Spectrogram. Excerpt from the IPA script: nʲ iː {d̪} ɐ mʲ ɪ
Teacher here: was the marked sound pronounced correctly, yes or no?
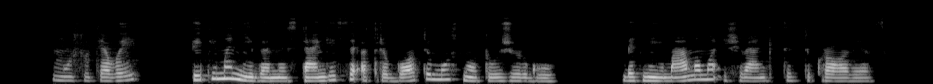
yes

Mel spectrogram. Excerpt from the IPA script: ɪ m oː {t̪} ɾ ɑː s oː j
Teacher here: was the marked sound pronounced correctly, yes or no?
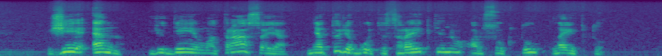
yes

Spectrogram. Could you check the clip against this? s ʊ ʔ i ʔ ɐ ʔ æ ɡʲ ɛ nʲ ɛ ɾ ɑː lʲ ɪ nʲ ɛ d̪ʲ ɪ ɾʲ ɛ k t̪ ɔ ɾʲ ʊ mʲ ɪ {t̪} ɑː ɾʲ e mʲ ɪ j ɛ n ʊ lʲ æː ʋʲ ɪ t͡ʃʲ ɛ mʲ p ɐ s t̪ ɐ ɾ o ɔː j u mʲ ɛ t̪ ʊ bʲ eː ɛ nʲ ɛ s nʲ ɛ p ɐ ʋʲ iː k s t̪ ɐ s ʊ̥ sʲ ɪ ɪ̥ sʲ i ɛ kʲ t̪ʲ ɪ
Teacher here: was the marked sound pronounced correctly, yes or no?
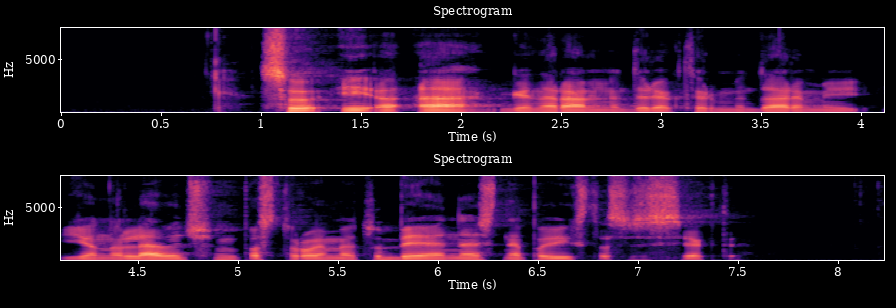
no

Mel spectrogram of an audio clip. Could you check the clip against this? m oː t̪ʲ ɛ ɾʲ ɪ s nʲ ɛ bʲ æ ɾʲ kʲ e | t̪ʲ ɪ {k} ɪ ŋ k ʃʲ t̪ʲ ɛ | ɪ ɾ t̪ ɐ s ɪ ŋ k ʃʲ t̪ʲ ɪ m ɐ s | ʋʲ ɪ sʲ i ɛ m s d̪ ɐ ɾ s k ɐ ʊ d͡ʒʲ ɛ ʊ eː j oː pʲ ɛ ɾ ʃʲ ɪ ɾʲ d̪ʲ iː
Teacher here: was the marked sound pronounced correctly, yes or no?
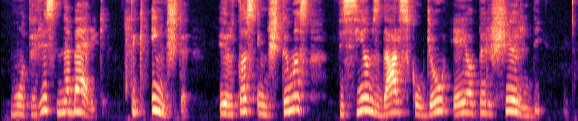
yes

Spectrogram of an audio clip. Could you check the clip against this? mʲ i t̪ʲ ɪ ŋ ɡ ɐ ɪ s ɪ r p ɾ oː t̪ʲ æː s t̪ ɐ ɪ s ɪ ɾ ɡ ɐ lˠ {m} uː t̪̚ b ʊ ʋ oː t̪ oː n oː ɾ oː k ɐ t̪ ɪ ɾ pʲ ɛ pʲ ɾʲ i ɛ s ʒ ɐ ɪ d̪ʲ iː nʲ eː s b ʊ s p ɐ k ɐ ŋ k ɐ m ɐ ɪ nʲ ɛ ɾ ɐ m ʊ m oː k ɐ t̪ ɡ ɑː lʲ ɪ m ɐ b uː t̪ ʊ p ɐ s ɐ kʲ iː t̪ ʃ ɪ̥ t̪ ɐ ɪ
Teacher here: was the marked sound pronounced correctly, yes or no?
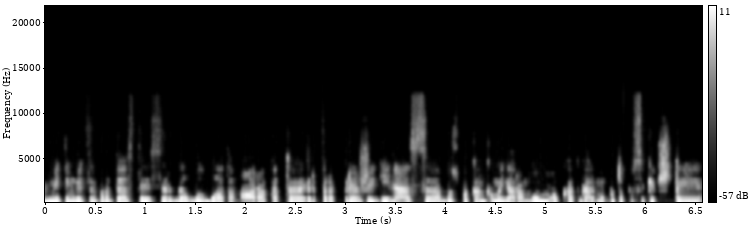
no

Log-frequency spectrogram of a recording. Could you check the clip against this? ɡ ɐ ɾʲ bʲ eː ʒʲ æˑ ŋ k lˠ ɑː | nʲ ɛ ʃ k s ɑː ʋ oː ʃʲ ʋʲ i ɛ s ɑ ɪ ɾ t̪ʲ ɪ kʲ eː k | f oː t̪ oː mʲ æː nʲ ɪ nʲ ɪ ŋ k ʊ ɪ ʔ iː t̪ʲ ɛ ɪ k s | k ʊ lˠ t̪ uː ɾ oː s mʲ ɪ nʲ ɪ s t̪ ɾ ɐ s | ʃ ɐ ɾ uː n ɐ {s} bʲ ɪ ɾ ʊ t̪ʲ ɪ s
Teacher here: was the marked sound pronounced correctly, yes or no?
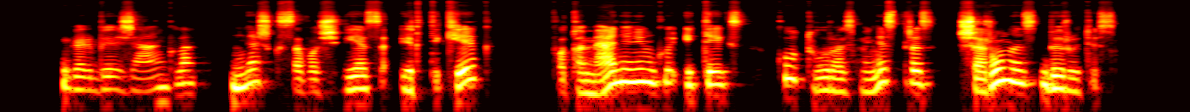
yes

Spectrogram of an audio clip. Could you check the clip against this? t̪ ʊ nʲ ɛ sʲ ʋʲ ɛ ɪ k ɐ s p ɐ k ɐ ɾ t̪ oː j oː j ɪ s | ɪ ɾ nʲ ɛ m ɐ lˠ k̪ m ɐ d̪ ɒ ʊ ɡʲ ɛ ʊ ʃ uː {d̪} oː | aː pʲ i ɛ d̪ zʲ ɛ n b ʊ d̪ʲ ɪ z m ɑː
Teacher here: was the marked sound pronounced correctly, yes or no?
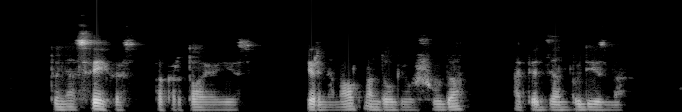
yes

